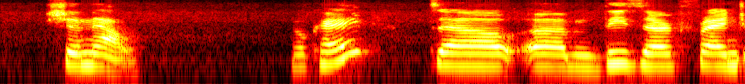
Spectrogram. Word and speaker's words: Chanel: for example chemistry chemistry and if CH combination is pronounced sure so it means that these are French origin words like for example champagne or for example chandelier which is Ja or the Famous Brand Chanel okay so these are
